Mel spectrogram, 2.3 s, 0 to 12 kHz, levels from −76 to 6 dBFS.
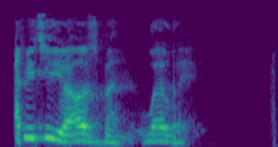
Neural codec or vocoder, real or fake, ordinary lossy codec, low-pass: codec, 24 kHz, 3 kbps, HILCodec; fake; MP3, 32 kbps; 10.8 kHz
